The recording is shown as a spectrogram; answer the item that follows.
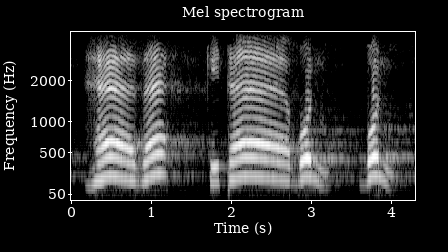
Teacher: نطقنا الضمتين نونا، هذا يسمى تنوين · Term: التنوين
